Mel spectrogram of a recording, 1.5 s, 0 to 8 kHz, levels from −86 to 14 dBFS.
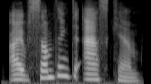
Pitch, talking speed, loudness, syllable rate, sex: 200 Hz, 200 wpm, -21 LUFS, 6.3 syllables/s, female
